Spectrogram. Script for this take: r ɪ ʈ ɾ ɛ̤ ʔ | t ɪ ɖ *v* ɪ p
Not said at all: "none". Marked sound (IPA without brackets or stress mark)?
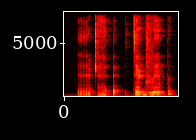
v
